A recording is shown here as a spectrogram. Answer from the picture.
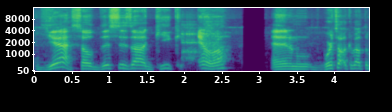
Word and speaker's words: Eire: How do you say it again? Geek Eire. Era. ERA. Kind of like Yeah. the Mesozoic era.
